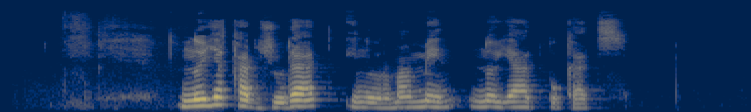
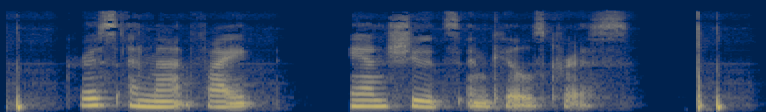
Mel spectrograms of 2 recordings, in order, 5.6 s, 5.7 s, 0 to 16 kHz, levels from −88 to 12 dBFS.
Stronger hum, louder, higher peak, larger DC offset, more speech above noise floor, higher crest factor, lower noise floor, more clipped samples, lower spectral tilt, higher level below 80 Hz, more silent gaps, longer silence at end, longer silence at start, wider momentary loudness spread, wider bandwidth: neither; second, -24 LUFS vs -19 LUFS; second, -6 dBFS vs -2 dBFS; neither; first, 59 dB vs 55 dB; about the same, 20 dB vs 18 dB; first, -82 dBFS vs -72 dBFS; neither; about the same, -6 dB/octave vs -6 dB/octave; second, -84 dBFS vs -54 dBFS; neither; first, 1 s vs 0.3 s; first, 1.35 s vs 0.1 s; first, 17 LU vs 12 LU; second, 8.6 kHz vs 11 kHz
